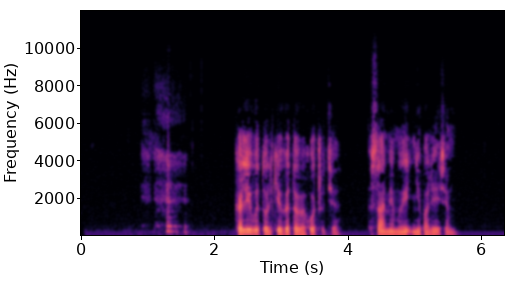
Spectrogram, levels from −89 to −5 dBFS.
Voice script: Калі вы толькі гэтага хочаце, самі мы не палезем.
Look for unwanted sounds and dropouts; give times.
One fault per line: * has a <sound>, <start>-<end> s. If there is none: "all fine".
* has a laugh, 0.9-1.8 s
